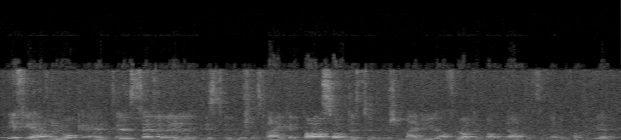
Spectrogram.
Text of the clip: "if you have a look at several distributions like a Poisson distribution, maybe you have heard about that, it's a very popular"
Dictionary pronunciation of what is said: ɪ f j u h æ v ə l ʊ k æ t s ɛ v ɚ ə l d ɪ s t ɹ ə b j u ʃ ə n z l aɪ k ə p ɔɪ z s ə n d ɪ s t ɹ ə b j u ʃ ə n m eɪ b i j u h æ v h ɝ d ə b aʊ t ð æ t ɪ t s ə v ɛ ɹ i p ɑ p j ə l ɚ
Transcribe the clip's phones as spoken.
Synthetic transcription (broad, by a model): ɪ f j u h æ v ə l ʊ k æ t s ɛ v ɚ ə d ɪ s t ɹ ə b j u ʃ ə n s l aɪ k ə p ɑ s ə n d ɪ s t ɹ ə b j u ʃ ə n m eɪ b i j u h æ v h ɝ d ə b aʊ t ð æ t ɪ t s ə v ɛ l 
